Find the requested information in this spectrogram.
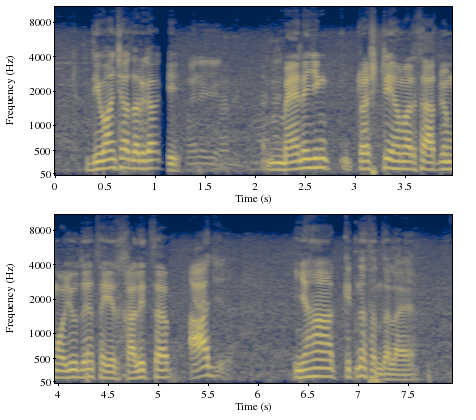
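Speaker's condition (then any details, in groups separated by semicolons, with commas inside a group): No condition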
